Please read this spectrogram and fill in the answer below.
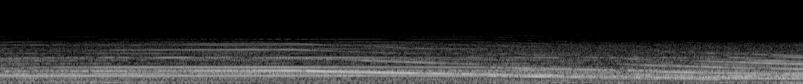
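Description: Outdoor warning siren sounding during a test: several held tones that begin to fall in pitch about three seconds in, winding down, then start to rise again just before the end.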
